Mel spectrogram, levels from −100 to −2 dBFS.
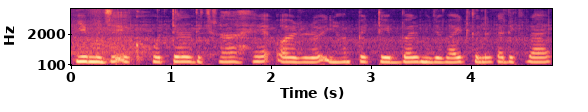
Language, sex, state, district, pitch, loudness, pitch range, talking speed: Hindi, female, Himachal Pradesh, Shimla, 235 Hz, -17 LUFS, 230-245 Hz, 210 wpm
